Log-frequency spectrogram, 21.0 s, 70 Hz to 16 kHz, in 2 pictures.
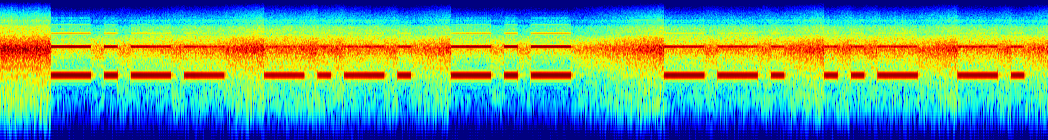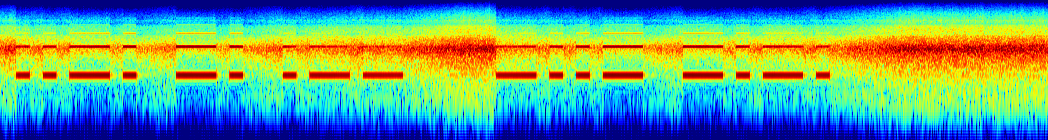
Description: Morse code, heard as a keyed tone, machine-sent, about 9 wpm, 870 Hz, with radio static and room echo. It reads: YCK GUNFNW XC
